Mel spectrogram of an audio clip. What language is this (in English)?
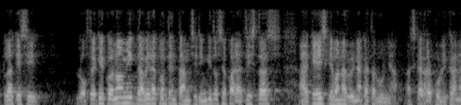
Catalan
